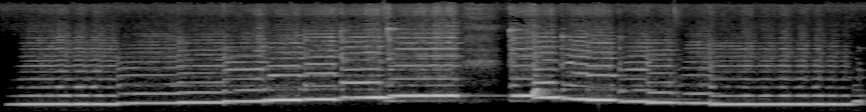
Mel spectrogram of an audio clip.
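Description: Native American style Aeolian minor drone flute in B minor playing its seven-note minor scale: it climbs note by note up an octave, breaks off briefly for a breath near the middle, then steps back down and holds the low B.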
